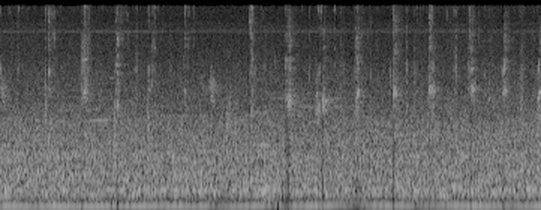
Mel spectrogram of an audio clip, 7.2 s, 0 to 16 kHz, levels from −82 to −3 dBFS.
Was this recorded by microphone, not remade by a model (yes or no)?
yes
